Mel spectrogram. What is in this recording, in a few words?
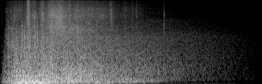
Grineer Generic Teleport; Warframe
